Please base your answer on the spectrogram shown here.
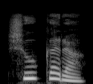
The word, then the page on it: ಶುಕ್ರ: śukra; Kannada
